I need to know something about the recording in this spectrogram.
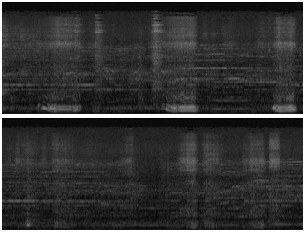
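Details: Sleeping dog snoring: loud rattling snores, about three in twelve seconds, with faint music in the background; ordinary snoring.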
